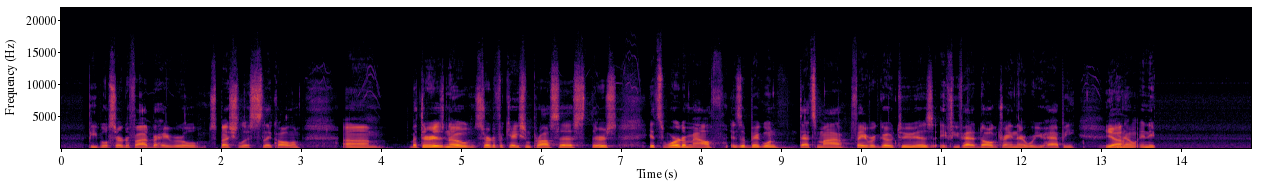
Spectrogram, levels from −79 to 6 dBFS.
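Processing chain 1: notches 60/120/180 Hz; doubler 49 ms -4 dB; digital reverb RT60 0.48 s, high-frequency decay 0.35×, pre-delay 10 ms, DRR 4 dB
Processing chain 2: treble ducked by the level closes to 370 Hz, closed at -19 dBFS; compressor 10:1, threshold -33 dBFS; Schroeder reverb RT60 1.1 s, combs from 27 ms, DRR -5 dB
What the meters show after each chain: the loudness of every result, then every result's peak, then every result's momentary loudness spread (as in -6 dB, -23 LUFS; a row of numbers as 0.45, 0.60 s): -23.5, -33.5 LUFS; -2.5, -16.5 dBFS; 12, 6 LU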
